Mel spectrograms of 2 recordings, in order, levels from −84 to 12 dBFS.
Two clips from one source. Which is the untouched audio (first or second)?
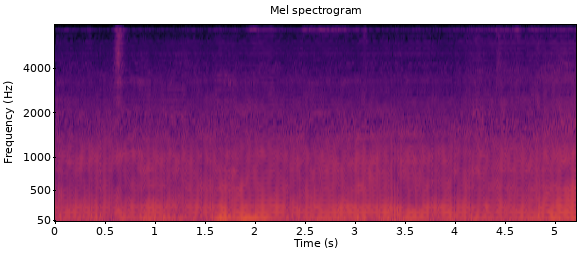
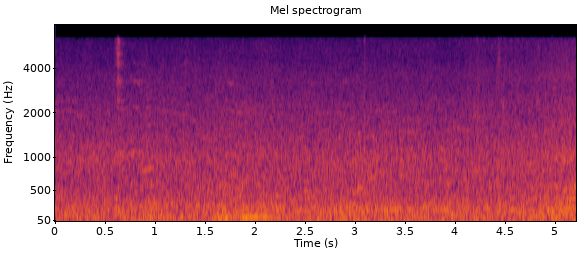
second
